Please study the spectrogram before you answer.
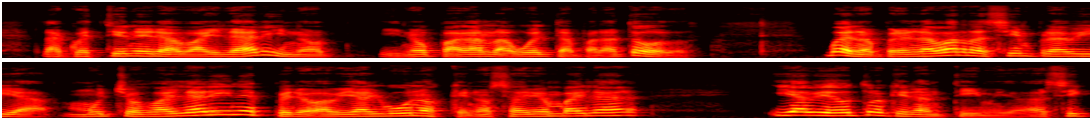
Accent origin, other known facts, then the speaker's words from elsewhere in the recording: Huinca Renancó, Córdoba, Argentina; cuando yo tenía 16, 17 años en la ciudad de Huincarnancó, mi ciudad natal en Córdoba.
